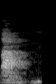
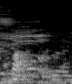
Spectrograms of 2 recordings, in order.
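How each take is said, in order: First: The word begins with a P sound. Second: The word begins with an F sound. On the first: The speaker calls it wrong. "bukan pak ya" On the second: The speaker calls it right. "tapi fa"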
